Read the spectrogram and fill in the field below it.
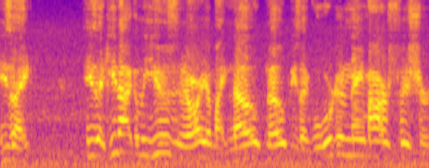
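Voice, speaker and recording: A man with a slight Southern US accent talks at a very fast pace over noticeable background noise. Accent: slight Southern country. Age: 30s. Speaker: hunter and outdoors podcaster. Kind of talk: casual chat.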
